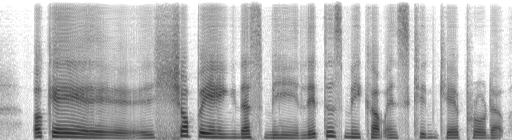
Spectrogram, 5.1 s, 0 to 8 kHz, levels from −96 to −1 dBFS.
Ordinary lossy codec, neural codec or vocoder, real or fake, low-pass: none; codec, 16 kHz, 0.3 kbps, FocalCodec; fake; none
